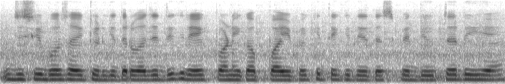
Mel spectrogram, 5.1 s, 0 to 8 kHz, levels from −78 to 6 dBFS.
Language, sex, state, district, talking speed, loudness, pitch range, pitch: Hindi, female, Haryana, Jhajjar, 165 wpm, -16 LUFS, 160-170 Hz, 165 Hz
